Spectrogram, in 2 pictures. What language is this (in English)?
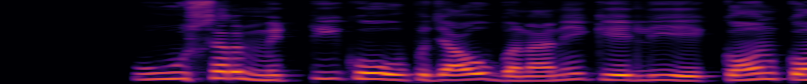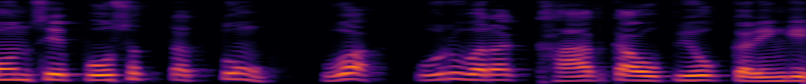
Hindi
